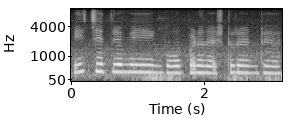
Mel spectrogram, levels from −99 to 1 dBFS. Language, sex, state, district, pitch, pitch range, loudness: Hindi, male, Chhattisgarh, Raipur, 270 Hz, 255-290 Hz, -14 LUFS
